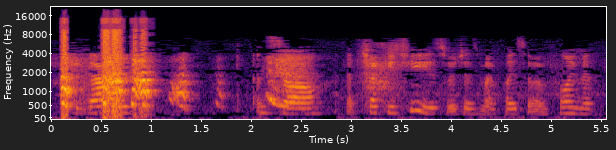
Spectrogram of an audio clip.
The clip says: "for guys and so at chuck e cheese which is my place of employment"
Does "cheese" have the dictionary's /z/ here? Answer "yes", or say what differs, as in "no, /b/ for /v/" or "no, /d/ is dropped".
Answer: yes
